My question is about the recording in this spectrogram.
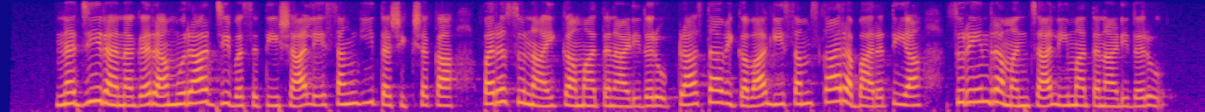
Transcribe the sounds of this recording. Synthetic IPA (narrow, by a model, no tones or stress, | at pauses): nɐd͡ʒiːɾɐnɐɡɐɾɐmuɾaːɾd͡ʒiʋɐsɐt̪iʃaːlesɐŋɡiːt̪ɐʃikʂɐkɐpɐɾɐsunaːjikɐmaːt̪ɐnaːɽid̪ɐɾupɾaːst̪ʰaːʋikɐʋaːɡisɐmskaːɾɐbʱaːɾɐt̪iːjɐsuɾeːnd̪ɾɐmɐɲt͡ʃaːlimaːt̪ɐnaːɽid̪ɐɾu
